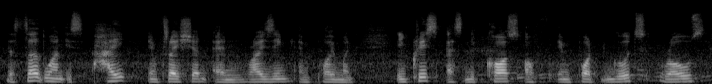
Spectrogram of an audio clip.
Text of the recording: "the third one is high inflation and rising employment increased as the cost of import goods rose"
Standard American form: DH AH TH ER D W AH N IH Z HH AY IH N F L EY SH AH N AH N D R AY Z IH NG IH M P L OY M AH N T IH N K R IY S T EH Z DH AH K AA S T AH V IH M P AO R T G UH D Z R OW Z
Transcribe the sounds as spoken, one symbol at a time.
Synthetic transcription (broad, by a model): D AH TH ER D W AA N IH S HH AY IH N F L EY SH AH N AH N R AY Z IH NG IH M P L OY M AH N T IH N K R IY S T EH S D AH K AA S AH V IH M P AO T G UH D S R OW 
